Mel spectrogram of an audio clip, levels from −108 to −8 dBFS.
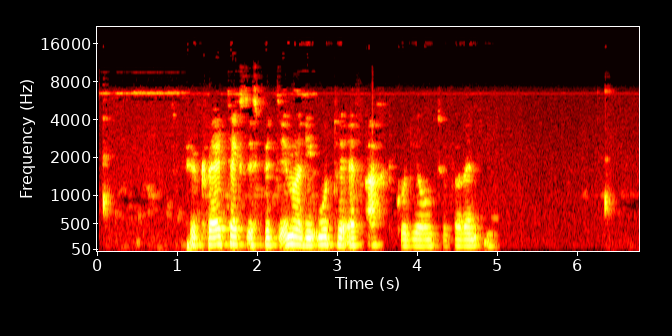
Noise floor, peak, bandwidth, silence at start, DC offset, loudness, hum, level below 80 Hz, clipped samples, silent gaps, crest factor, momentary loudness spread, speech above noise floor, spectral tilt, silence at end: -66 dBFS; -2 dBFS; 7.4 kHz; 0.1 s; under 0.1%; -17 LUFS; none; -50 dBFS; under 0.1%; none; 16 dB; 22 LU; 50 dB; -7 dB/octave; 0.4 s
